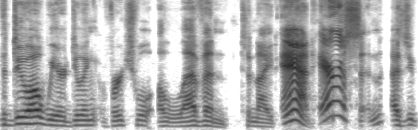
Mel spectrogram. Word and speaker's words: Virtual XI: Well, Virtual 11 as it's pronounced, not Virtual XI is thus named because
